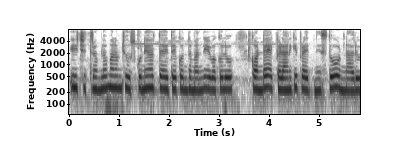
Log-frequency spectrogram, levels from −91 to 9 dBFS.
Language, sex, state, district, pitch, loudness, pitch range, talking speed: Telugu, female, Andhra Pradesh, Guntur, 240 Hz, -15 LUFS, 235-255 Hz, 155 wpm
